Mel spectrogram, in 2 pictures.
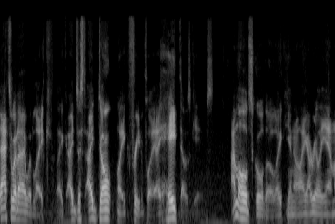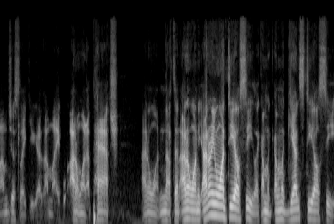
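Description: An ordinary speaking voice moves at a moderate pace with ordinary pitch variation and big swings in loudness, the sound dry and close with no echo. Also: man, medium pitch for a man. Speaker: podcast co-host. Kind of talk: casual chat.

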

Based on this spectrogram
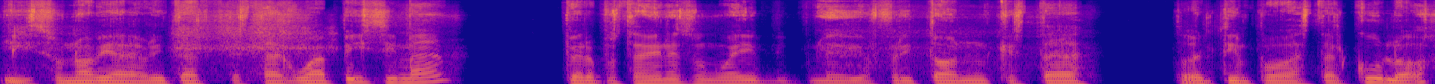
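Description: A man speaks with a Mexican accent at a medium pitch and a moderate pace, with ordinary pitch variation. His tone is dark and mellow, in a dry, close sound with no echo. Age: 30s. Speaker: podcast co-host. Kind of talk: casual chat.

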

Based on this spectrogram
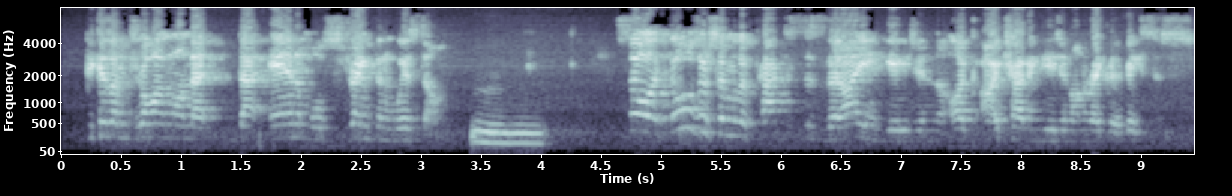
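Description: Noticeable background noise sits behind a woman speaking at a fairly quick pace. Her high voice has very wide pitch swings. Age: 30s. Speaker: guest sharing personal story of religious deconstruction. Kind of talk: casual interview conversation.

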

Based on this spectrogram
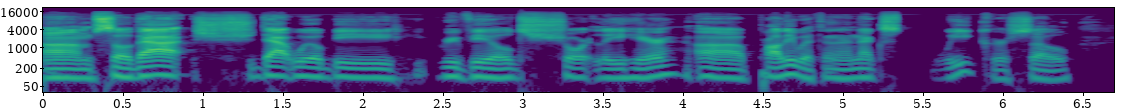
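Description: A man's fairly low-pitched, a normal speaking voice at a fairly slow pace with fairly even intonation, dry and close with no echo, on a very clean recording with a silent background. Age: 40s. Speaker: off-road club podcast host. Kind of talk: casual chat.

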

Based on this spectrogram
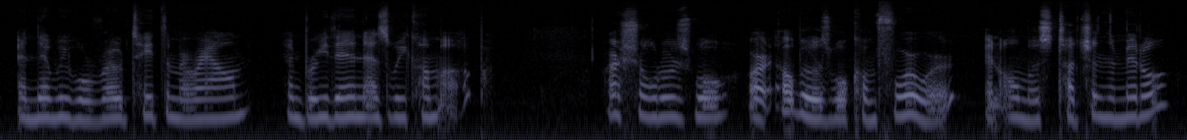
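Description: The woman's tone is soothing. Her pace is moderate. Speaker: meditation and movement instructor. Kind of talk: guided movement and breathing instruction. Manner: soothing and even.

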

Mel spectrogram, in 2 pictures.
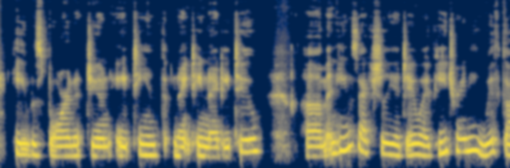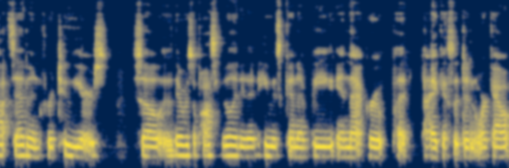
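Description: A woman at a fairly slow pace, her loudness very even throughout. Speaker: podcast co-host. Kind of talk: casual chat. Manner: reading facts from notes.

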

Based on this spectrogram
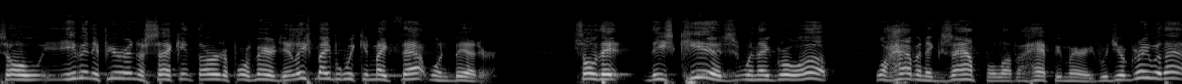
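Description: Delivered at a moderate pace, the recording is very clean with a silent background. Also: man, high pitch for a man, ordinary pitch variation. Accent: Southern US. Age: 60s. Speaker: pastor. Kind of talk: sermon. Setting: church. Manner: folksy conversational.

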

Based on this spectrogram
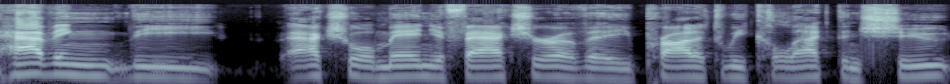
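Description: A plain, everyday voice: a man with an American accent, medium pitch and fairly even intonation at a fairly slow pace, in a very clean recording with a silent background and a dry, close sound with no echo. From Pittsburgh, Pennsylvania. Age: 40s. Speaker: toy photographer and collector. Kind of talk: casual chat.

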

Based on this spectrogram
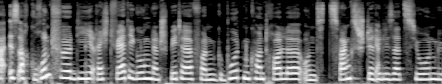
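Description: Very slowly and at a high pitch, a woman speaks with fairly even intonation in a very clean recording with a silent background. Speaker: podcast co-host. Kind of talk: casual chat.

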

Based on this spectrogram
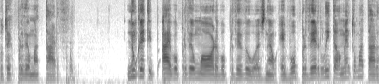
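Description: A man with a European Portuguese accent talks at a very fast pace and medium pitch, recorded dry and close with no echo on a very clean recording with a silent background. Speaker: podcast host. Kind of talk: casual solo monologue. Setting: recording inside a wardrobe. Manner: animated.

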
